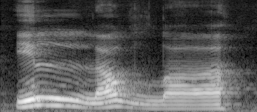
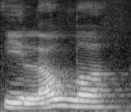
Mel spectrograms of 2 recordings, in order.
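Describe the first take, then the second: First: The L sound is held long and doubled. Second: The L sound is short and single. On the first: The speaker calls it right. "ada syidahnya lamnya" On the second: The speaker calls it wrong. "bukan ilallah"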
